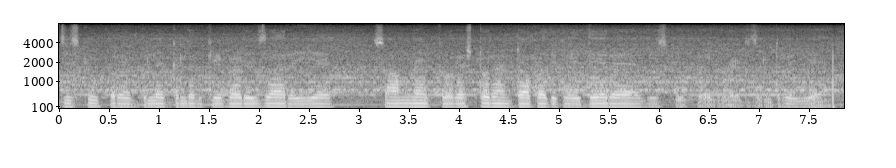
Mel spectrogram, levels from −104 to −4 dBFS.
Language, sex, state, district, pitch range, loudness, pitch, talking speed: Hindi, male, Rajasthan, Bikaner, 100-110 Hz, -20 LUFS, 105 Hz, 175 wpm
